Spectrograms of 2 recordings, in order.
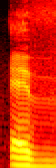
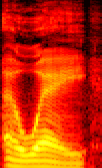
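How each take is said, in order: First: It is said with a V sound. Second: It is said with a rounded-lip W sound. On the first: The speaker calls it wrong. "away یه موقعی نگید، اون ویه" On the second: The speaker calls it right.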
